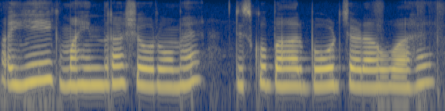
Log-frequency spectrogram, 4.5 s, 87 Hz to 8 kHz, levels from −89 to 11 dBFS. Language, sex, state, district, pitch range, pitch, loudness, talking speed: Hindi, female, Uttar Pradesh, Lalitpur, 240-270 Hz, 250 Hz, -16 LUFS, 150 wpm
